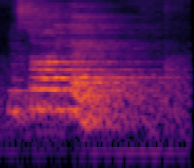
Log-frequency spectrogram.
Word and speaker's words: historical: Historical. See, it has got 3 syllables. Historical, 4 syllables. And stress is on the second syllable.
